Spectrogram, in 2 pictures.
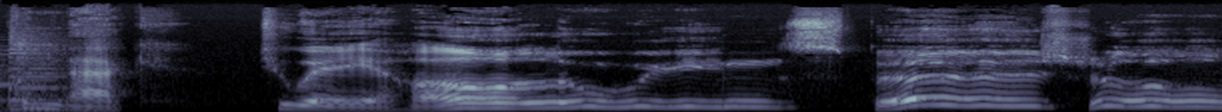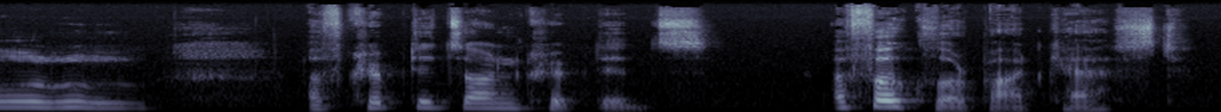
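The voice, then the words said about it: Spooky Halloween narrator voice. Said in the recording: “your spooky voice is good”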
